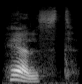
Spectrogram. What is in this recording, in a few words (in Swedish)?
"helst", Swedish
